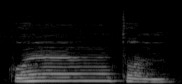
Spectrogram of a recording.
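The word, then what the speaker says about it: كنتم: So when you pronounce it, you have to make sure that the dhamma like be pronounced while you gather your lips. Ku, tu, kuntum.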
